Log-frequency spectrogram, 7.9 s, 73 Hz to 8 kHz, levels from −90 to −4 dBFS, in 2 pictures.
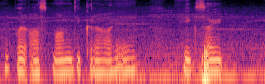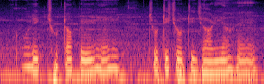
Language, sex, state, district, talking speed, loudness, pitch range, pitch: Hindi, female, Maharashtra, Mumbai Suburban, 115 wpm, -22 LUFS, 120-145 Hz, 140 Hz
